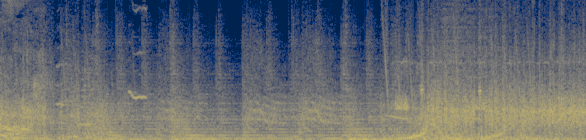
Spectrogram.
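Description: A loud crash sound effect right at the start over dramatic cartoon action music, which carries on with held low notes and a few sliding effect sounds near the end.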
